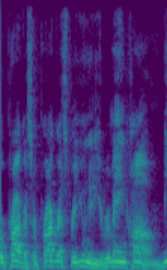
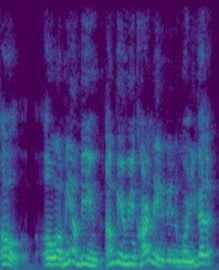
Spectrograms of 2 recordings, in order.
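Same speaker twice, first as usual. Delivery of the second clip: high, fast, teasing show-off voice; hammed-up smug goodbye, pitched up; smug mock farewell; 7 semitones higher, 4 dB louder, faster than usual. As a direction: gloat playfully about leaving them behind. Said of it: "It's like".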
